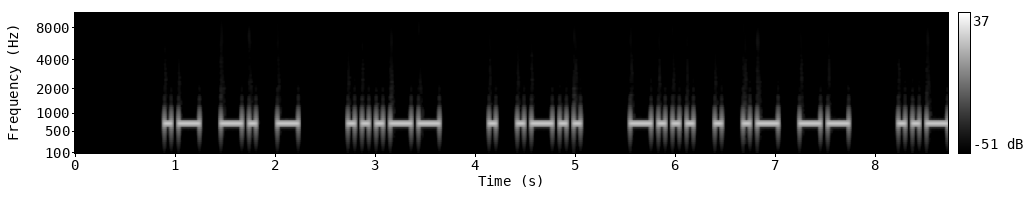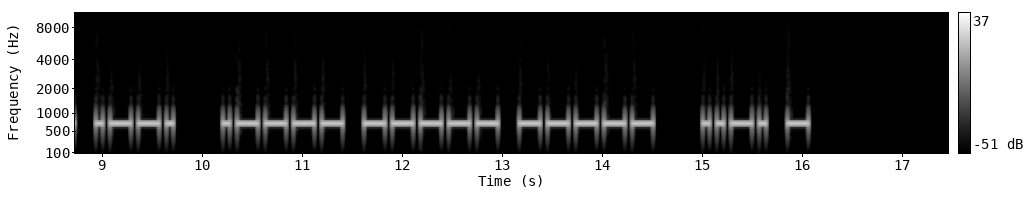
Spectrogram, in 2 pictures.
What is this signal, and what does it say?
Morse code, heard as a keyed tone, about 17 wpm, 700 Hz. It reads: ANT 3 EL BEAM UP 100 FT
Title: Practice QSO - Exchange 2 - Info - 17wpm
